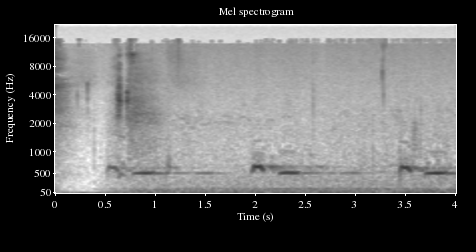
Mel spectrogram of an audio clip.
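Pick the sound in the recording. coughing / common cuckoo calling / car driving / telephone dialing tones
common cuckoo calling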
